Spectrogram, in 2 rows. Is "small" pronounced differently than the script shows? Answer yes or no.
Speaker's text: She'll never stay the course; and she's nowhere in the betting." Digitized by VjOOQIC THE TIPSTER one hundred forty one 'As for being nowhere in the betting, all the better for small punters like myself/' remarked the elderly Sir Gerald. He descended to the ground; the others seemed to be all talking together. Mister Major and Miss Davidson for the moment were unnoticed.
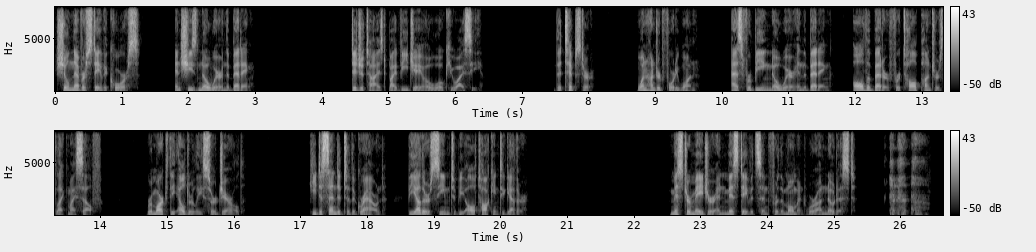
yes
